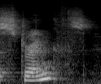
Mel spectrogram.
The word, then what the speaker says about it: strengths: of these words so same thing with strengths it's just perhaps a little harder because we also have the Str Str blend here at the beginning so you may want to build it without the St at first like rang rank rank ranks and then strengths strengths depends on where the difficulty is for you some people um the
